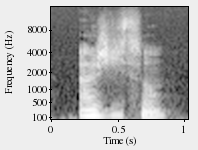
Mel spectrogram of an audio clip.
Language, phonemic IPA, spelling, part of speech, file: French, /a.ʒi.sɑ̃/, agissant, verb / adjective, Fr-agissant.ogg
- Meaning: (verb) present participle of agir; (adjective) 1. agitated 2. active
